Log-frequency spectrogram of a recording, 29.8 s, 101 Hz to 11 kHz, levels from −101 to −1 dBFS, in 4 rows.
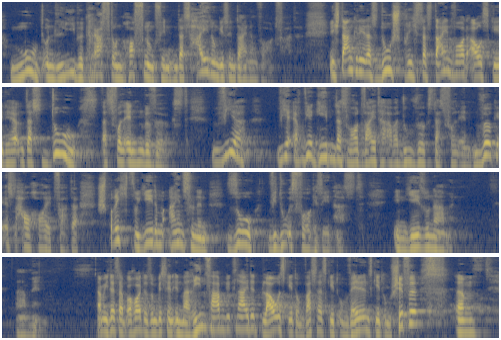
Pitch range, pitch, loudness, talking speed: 135-180 Hz, 150 Hz, -31 LUFS, 175 wpm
